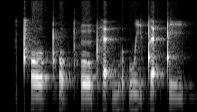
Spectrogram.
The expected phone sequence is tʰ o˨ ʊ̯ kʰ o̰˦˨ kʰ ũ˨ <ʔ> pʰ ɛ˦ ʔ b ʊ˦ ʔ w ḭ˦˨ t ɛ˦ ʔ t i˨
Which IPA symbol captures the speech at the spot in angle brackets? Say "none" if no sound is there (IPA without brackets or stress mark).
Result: none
